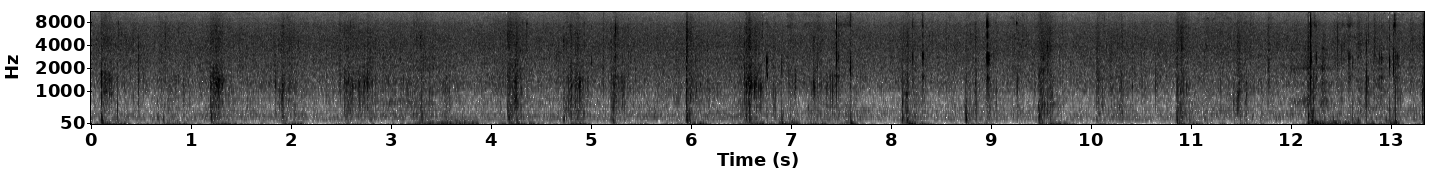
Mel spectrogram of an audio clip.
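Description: Footsteps crunch on a rocky dirt trail.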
